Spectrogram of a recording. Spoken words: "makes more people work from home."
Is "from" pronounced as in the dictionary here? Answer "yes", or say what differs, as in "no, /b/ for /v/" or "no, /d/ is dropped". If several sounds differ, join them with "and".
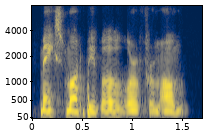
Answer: yes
